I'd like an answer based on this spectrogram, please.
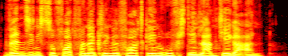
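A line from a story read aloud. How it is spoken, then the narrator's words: Woman shouting. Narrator (German): die Frau schreit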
